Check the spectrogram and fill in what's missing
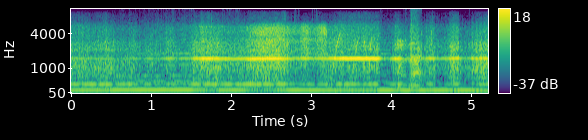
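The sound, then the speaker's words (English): A steady, droning electronic hum with layered tones, presented as radio signal impulses received from the planet Venus, sits under a wash of crackling radio static, broken near the end by a brief warbling, rising-and-falling sweep. “There's no reason that Venus shouldn't radiate impulses.”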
